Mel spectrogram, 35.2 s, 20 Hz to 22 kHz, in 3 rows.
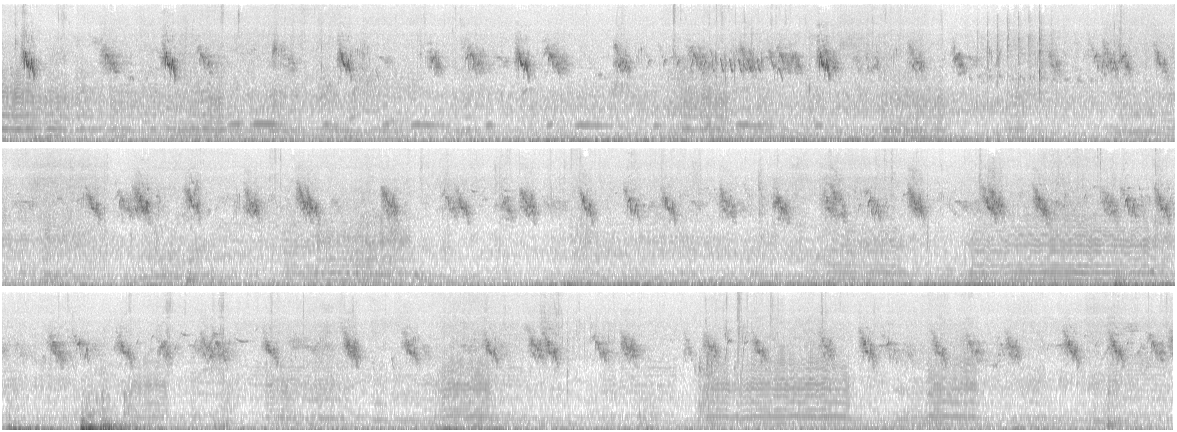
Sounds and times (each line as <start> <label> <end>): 0.0 bees on lavender 35.1
0.0 house sparrow 35.1
0.1 blackbird 35.1
4.0 traffic 10.8
16.8 traffic 21.7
